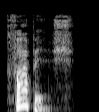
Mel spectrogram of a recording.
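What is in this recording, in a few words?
"foppish", en, uk British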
